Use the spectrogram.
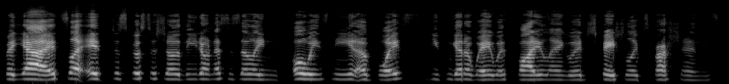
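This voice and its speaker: Bright, clear-voiced woman chatting casually. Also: a little high, monotone, brisk, no room sound, rough recording. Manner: agreeable, appreciative. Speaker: co-host of a reaction show. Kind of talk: casual reaction chat.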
